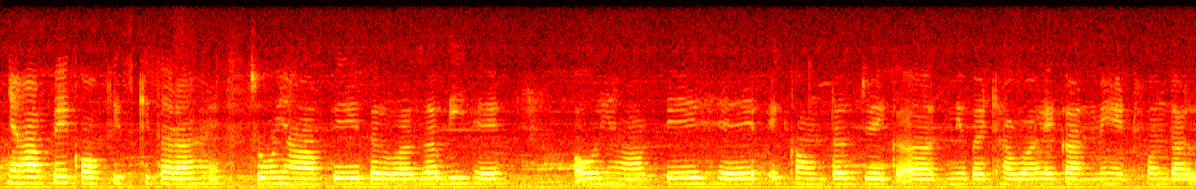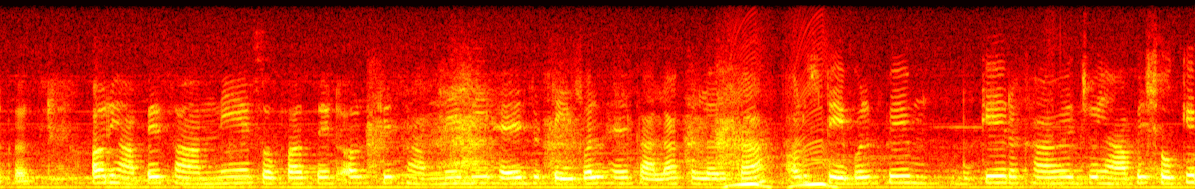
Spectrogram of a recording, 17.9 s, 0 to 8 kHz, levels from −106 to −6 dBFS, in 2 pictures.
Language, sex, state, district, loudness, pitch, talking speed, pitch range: Hindi, female, Delhi, New Delhi, -17 LUFS, 245 Hz, 195 wpm, 230-260 Hz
